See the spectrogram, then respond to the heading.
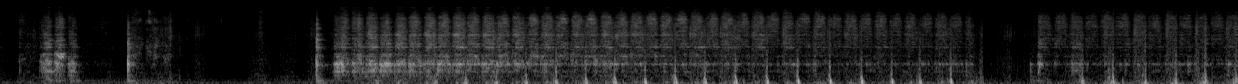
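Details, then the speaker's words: Cylinder head valve lapped by hand with coarse grinding paste and a sucker: a rhythmic gritty rasp, about three strokes a second, smooths out as resistance disappears. The seat is bedded in with a uniform grey edge. "See that the sound's changed. There's no resistance now. It's sliding around beautifully on that."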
